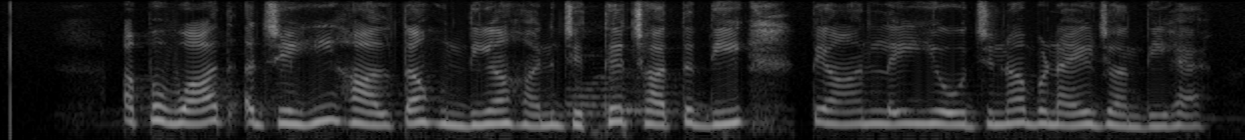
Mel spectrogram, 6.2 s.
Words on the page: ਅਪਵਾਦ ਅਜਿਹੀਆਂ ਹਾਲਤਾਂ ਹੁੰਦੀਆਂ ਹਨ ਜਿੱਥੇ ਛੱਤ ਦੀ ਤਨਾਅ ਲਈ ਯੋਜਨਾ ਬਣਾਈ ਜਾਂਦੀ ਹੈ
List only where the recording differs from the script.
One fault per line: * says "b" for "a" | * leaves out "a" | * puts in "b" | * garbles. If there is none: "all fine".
all fine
